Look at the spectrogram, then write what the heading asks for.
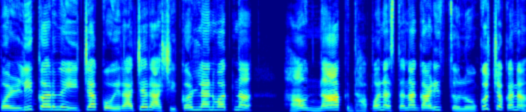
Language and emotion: Goan Konkani, disgusted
